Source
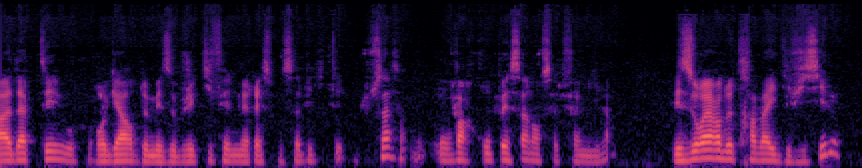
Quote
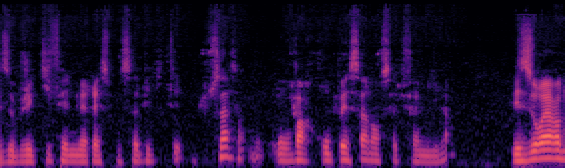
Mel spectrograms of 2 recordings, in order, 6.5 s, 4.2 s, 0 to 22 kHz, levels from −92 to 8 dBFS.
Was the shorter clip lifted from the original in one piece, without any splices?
yes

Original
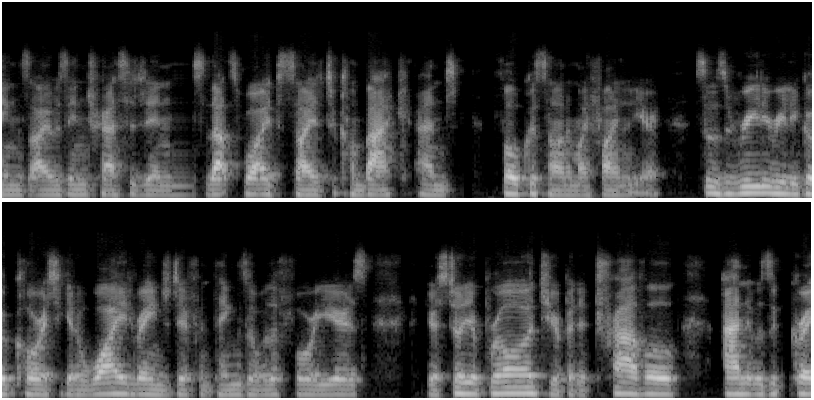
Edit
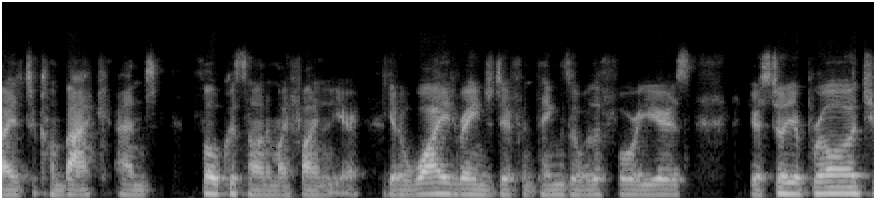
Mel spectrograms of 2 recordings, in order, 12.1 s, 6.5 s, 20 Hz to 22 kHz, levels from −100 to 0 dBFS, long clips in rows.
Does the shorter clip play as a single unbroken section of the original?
no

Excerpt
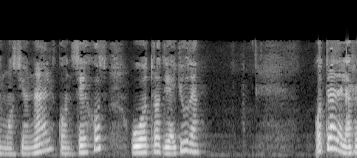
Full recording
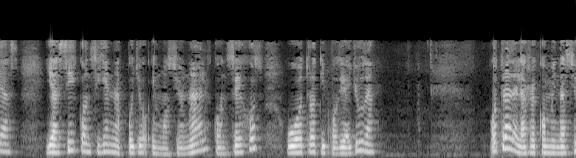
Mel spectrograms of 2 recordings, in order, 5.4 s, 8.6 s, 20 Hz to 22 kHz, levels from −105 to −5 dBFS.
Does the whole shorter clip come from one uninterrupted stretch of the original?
no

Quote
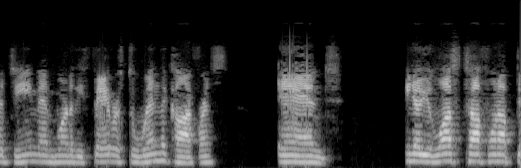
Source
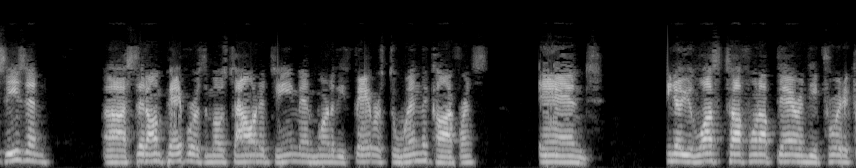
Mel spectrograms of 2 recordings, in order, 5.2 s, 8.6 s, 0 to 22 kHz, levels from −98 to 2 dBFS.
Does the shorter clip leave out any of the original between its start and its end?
no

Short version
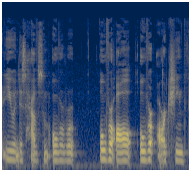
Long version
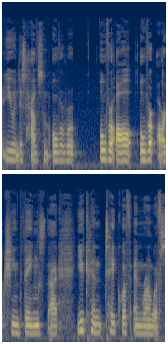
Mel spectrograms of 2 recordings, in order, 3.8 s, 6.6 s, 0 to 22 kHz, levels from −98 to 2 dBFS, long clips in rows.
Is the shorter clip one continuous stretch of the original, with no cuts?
yes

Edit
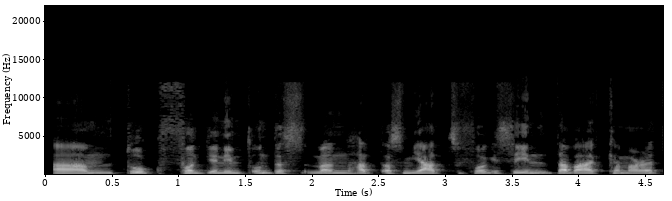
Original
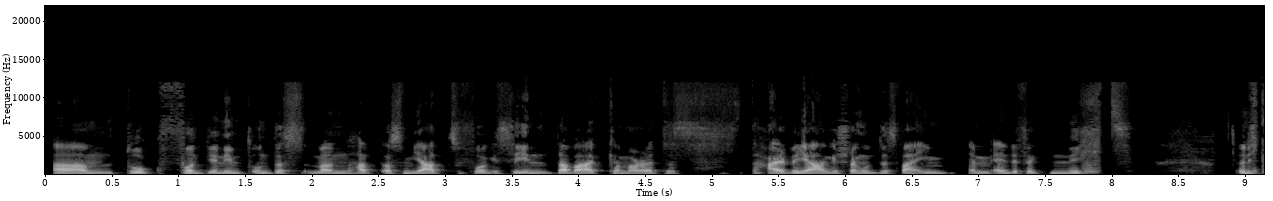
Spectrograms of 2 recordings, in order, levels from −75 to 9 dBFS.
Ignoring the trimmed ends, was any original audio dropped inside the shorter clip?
no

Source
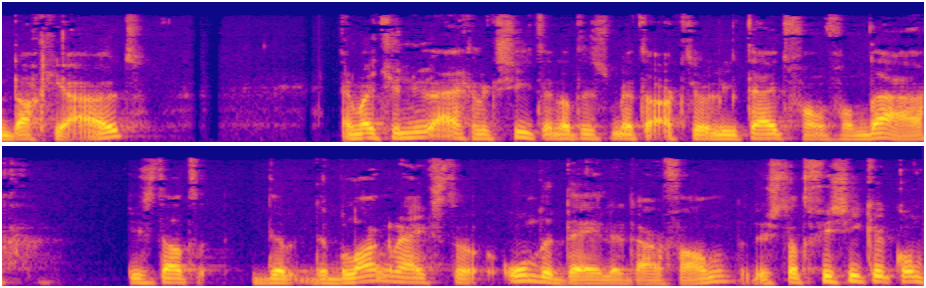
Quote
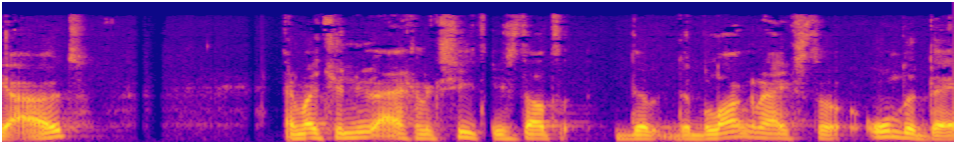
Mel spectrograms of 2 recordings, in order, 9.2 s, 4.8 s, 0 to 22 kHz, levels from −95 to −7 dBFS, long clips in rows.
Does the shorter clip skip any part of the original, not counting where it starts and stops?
yes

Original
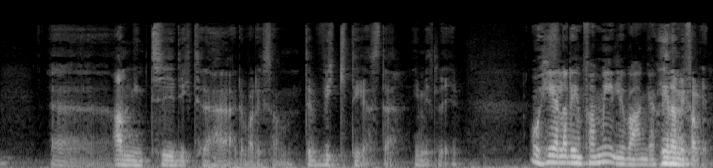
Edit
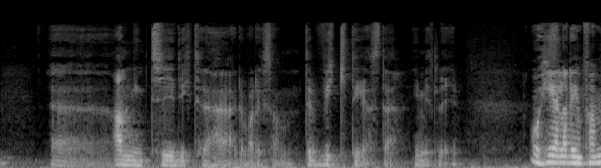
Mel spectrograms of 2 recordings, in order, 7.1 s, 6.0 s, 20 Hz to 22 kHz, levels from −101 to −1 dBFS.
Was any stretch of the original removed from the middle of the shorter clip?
no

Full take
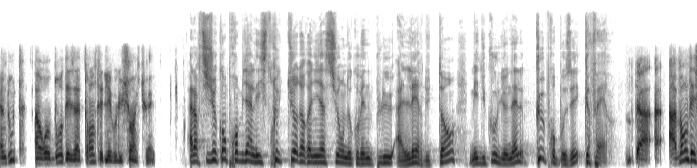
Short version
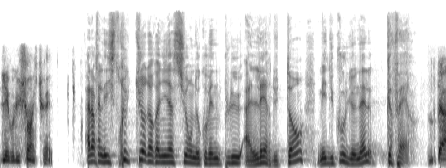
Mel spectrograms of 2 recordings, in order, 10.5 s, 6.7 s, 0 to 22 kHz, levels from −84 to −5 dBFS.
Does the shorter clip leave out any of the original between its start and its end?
yes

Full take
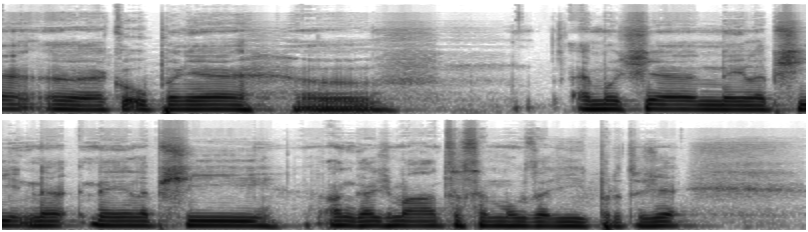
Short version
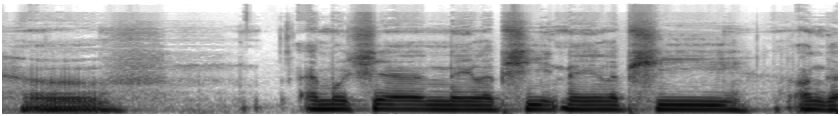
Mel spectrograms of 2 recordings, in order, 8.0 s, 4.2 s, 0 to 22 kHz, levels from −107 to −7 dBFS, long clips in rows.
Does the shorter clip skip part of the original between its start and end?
yes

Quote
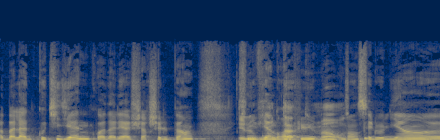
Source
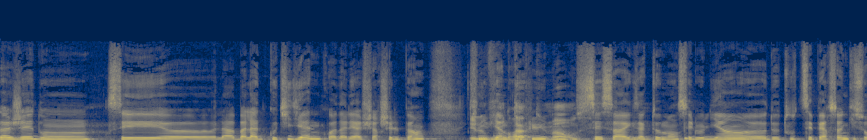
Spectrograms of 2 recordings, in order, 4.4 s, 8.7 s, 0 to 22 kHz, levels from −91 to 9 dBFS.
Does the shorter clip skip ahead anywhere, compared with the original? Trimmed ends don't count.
yes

